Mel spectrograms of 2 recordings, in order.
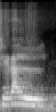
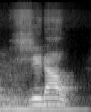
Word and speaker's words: geral: la ciudad sería Janeiro qué pasa con la l terminando palabras suena como queé como una u final de sílabas Perdón final de sílaba s aquí yo tengo esta sílaba final de sílaba sería no es balsa es bausa aquí no es Geral sino Gero aquí es auma seua y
